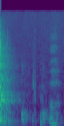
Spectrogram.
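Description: An improved film-wrapped egg package is dropped, landing with a dull, low thud followed by a few softer knocks as it settles. None of the eggs break, because they cannot move inside the package.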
